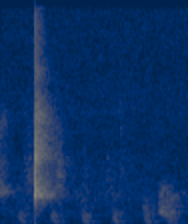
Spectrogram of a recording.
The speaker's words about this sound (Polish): Przepraszam, że pstrykam,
